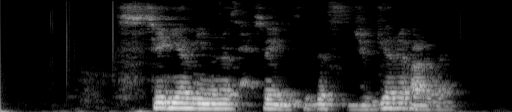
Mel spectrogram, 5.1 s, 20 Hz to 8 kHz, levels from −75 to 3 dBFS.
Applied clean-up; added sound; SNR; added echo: classical method WPE with log-MMSE.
